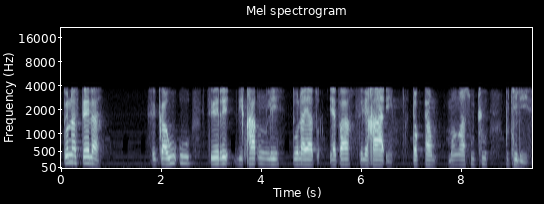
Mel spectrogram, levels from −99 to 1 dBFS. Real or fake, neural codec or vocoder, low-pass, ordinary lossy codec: real; none; 3.6 kHz; none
